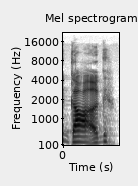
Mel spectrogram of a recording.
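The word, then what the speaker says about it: Gág: of cats by Wanda Gog and it's spelled g a a with a little accent over it gig but it's pronounced Gog allegedly this book has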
